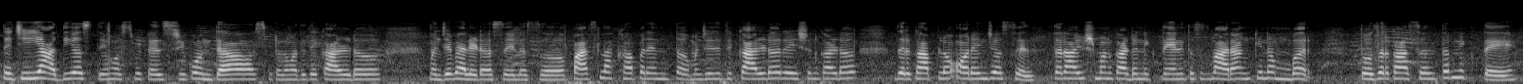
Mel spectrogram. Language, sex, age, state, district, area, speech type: Marathi, female, 30-45, Maharashtra, Sangli, urban, spontaneous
